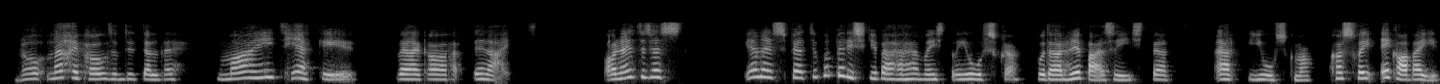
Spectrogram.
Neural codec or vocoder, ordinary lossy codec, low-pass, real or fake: codec, 16 kHz in and 24 kHz out, 0.6 kbps, FocalCodec, streaming, 2048 codes; none; 7.2 kHz; fake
